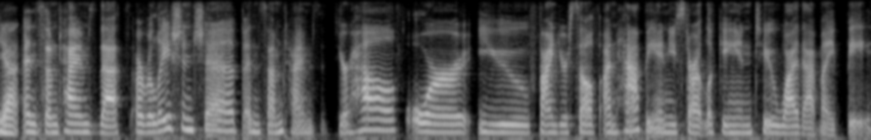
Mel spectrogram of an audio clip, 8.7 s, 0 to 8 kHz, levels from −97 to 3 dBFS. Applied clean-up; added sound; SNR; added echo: none; none; none; none.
